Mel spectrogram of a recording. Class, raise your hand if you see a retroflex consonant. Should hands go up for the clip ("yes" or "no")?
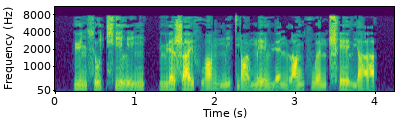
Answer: yes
